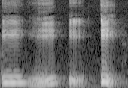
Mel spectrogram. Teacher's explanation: e is a fourth tone it's a little more exaggerated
